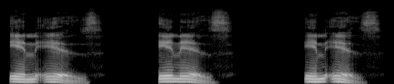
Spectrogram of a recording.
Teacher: So, for example, here instead of saying in his, we're probably going to say in is in is in is. We've taken away that H completely and we've made it into one word.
